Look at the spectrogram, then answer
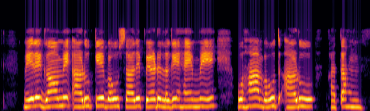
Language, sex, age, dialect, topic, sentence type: Hindi, female, 18-24, Awadhi Bundeli, agriculture, statement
